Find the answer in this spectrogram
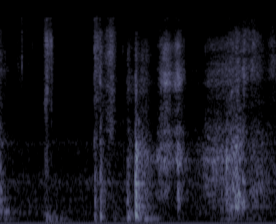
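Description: Fingers handling a small cardboard box as its seal sticker is peeled off: a few faint, short rustles and scrapes of paper and card.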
